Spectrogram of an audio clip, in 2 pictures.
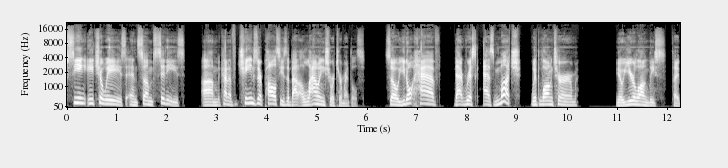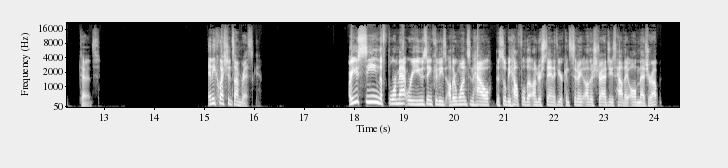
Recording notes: This was a live class recorded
